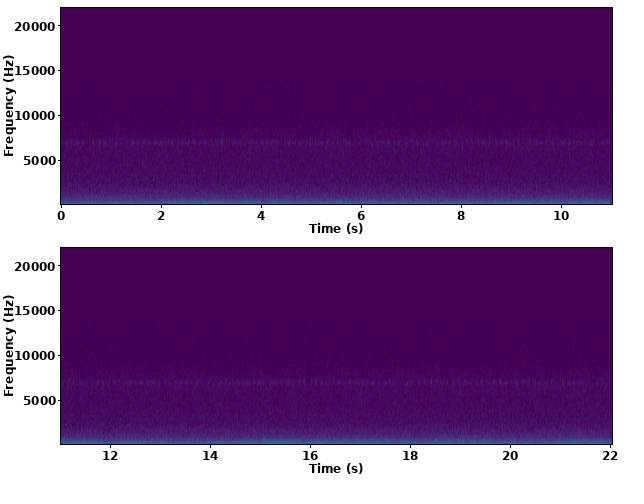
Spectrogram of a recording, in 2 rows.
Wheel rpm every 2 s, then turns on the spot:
0, 0, 0, 0, 0, 0, 0, 0, 0, 0, 0.
none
